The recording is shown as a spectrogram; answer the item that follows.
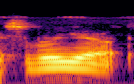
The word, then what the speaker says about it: Shibuya: They literally change, what is it, Shibuya? Is that how you pronounce it? – Yeah, the Shibuya.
